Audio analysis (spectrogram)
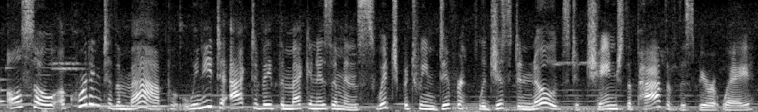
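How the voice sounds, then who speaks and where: Upbeat young adventurer girl, high lively voice, confident and encouraging, video game with music behind. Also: brisk, few pauses. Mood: focused, encouraging.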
